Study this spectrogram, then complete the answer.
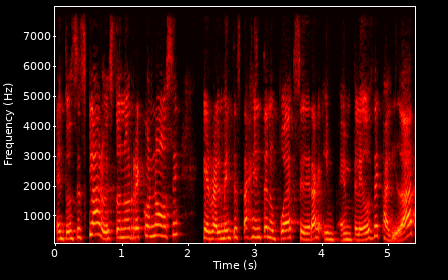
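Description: Lively intonation marks this voice, which moves at a moderate speed. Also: woman. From Costa Rica, San José. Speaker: researcher. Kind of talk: interview. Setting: video call. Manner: animated.

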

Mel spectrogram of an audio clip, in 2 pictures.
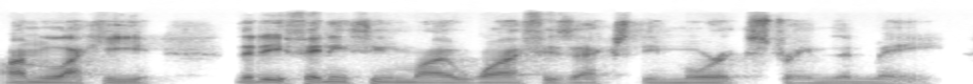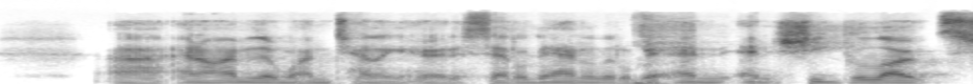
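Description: Over a quiet background, a man with a very deep, low voice and an Australian accent talks at a very fast pace with ordinary pitch variation. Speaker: political activist and commentator. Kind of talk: casual interview.

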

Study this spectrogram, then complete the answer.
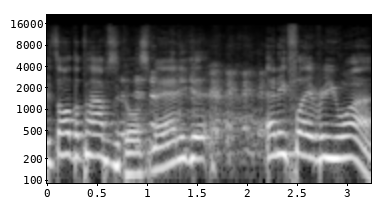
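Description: Noticeable background noise sits behind the speaker. He is a man with a high pitch. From Northern California, Humboldt County. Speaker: stand-up comedian. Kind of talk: stand-up. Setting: stage with audience.

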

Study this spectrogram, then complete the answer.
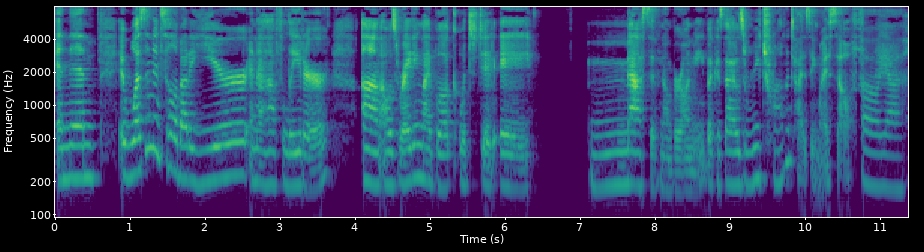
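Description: Fairly even intonation and a moderate pace from a woman whose voice sits at a medium pitch. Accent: Southern US. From US South, Louisiana. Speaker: author and speaker. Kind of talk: interview.

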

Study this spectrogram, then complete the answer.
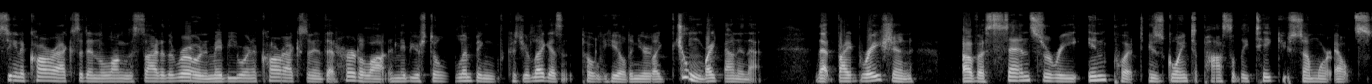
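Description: Against a quiet background, a woman talks fairly quickly at a very deep, low pitch, the sound dry and close with no echo. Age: 50s. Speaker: career coach and podcast host. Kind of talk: solo podcast talk. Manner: animated.

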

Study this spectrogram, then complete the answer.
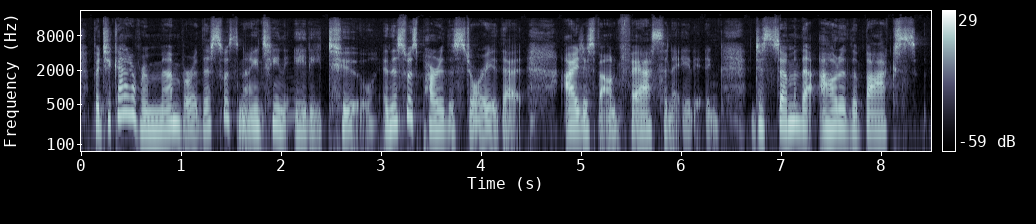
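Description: On a very clean recording with a silent background, a woman with an American accent speaks at a moderate pace. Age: 50s. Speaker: newspaper reporter. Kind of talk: casual interview chat.

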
